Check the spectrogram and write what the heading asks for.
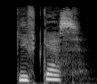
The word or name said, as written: giftgas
